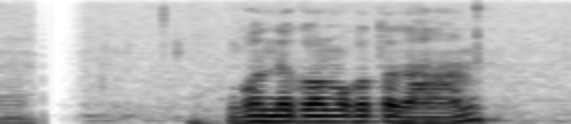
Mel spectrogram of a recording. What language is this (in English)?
Bangla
